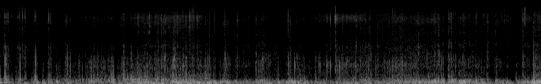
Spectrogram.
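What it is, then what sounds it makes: Round cork board. A flat, solid round cork board held in the hands is tapped rapidly with long acrylic nails. The result is a steady stream of soft, dull clicks with a low, muffled body around 100 Hz. Each tap dies away almost instantly, with very little brightness.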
